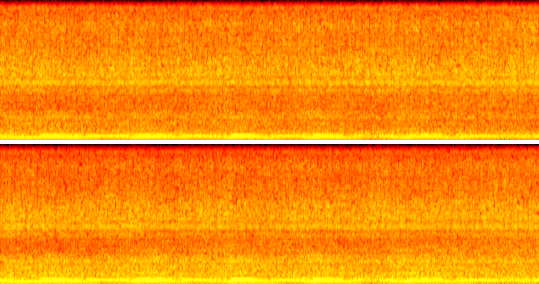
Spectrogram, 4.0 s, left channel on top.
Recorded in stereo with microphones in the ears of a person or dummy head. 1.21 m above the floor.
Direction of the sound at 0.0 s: 25° right (ahead or behind).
